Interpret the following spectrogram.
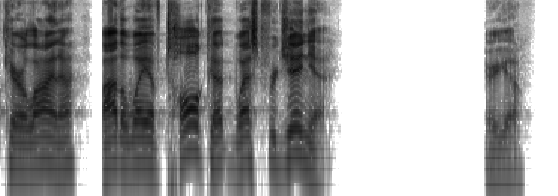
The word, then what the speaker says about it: Talcott: Not in Hinton, Talcott. Pronounced Talcott. And it's one word. Say it fast.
